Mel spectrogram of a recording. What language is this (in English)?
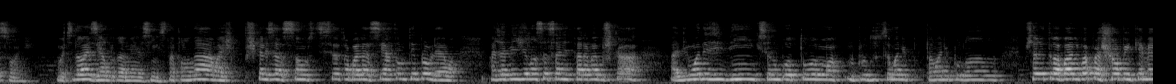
Portuguese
